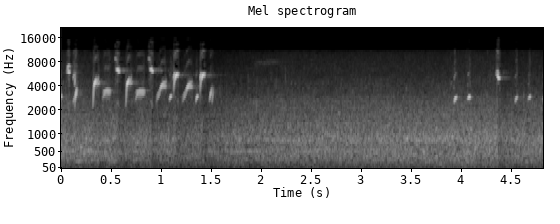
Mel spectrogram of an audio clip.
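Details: One of the owner's kept European goldfinches, somewhat shy in an unfamiliar spot, sings beside the flowing Jerte river. It gives a quick burst of bright, tinkling twitters lasting about a second and a half, pauses, then adds a few high chips over steady rushing water.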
